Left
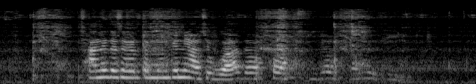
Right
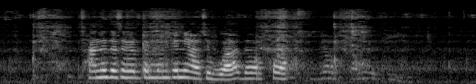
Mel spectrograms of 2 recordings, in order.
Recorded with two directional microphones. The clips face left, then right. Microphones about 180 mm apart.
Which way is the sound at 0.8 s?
30° right (ahead or behind).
